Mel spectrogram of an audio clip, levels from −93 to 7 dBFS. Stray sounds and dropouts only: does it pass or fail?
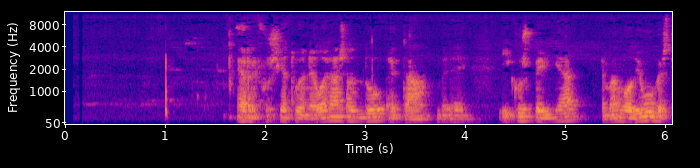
pass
